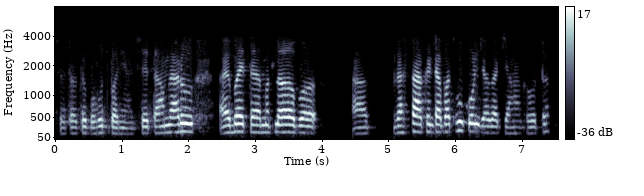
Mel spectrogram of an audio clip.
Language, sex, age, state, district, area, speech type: Maithili, male, 18-30, Bihar, Madhepura, rural, conversation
